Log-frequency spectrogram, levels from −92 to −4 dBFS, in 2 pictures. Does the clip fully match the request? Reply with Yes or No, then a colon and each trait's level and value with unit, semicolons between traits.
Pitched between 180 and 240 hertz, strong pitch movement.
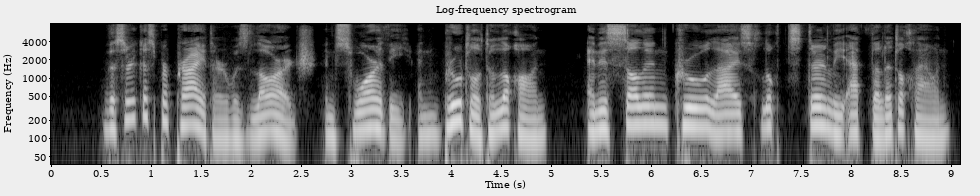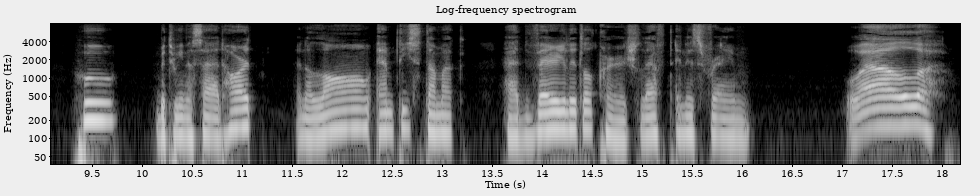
No: low, 130 Hz; wide, 5.7 semitones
